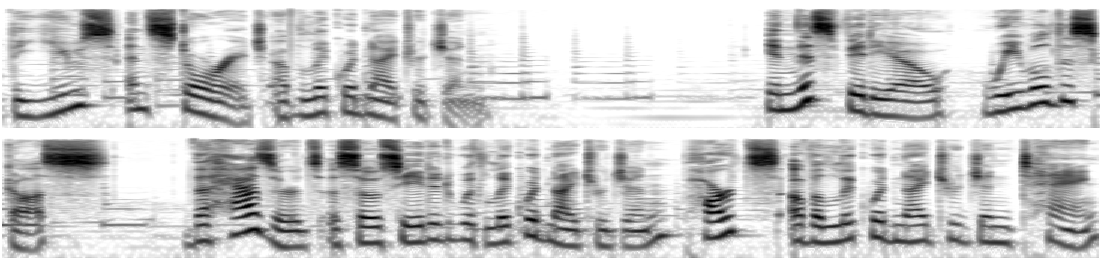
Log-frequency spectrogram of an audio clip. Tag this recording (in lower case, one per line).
music
speech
